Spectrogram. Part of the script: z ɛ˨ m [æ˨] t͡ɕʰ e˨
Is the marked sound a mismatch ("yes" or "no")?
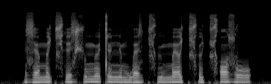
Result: yes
